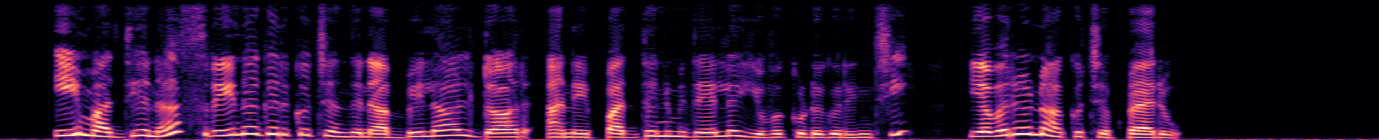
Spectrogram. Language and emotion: Telugu, neutral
